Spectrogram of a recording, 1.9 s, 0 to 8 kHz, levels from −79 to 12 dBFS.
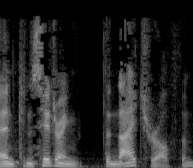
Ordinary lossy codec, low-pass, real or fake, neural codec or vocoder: MP3, 32 kbps; 7.2 kHz; real; none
